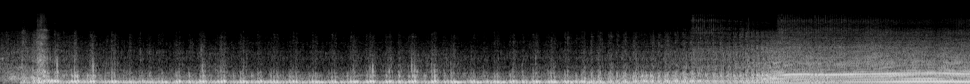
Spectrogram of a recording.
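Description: Boat motor running with a rattling clatter, starting suddenly. Near the end it revs up and its pitch rises and then falls back.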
